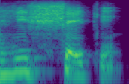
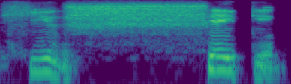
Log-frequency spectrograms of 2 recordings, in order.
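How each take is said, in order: First: Said in the usual way. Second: Slow, stretched "shaking" with a long sh; emphatic SHAKING. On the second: Real, not acted. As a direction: draw out the start of "shaking" for emphasis. Repeats it slowly for emphasis.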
